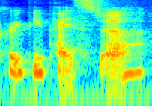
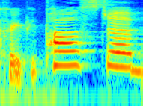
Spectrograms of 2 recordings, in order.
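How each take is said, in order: First: The word ends like someone who pastes. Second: The word ends like the food pasta. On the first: The speaker calls it right. "I think that's right" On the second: The speaker calls it wrong. "some people will say creepypasta"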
